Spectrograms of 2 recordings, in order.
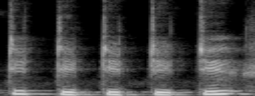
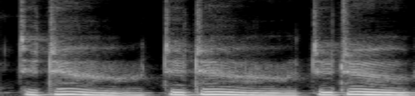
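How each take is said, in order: First: All syllables have similar length and loudness. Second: Some syllables are long and loud, others short and soft. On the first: This is how a syllable-timed language sounds. "more of a monotone beat, so all the syllables have quite a similar duration" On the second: This is how a stress-timed language sounds. "some that are really stretched and some that are really soft, ... really up and down"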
